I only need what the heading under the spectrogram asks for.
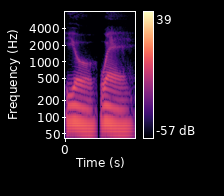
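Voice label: "yowe", concatenated syllables; Affixing experiment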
